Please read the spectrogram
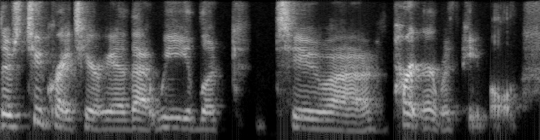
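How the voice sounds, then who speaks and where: A woman speaks with an American accent in an ordinary speaking voice. Her pitch is fairly low and her pace moderate. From Idaho. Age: 40s. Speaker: impact investing educator. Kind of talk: interview.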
